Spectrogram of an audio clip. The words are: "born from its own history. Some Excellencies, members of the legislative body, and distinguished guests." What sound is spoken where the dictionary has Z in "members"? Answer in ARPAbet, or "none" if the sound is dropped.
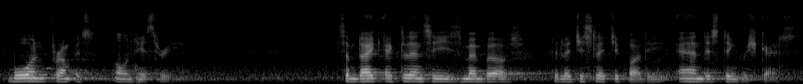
none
